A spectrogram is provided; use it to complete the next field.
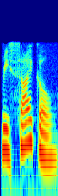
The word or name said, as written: recycle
